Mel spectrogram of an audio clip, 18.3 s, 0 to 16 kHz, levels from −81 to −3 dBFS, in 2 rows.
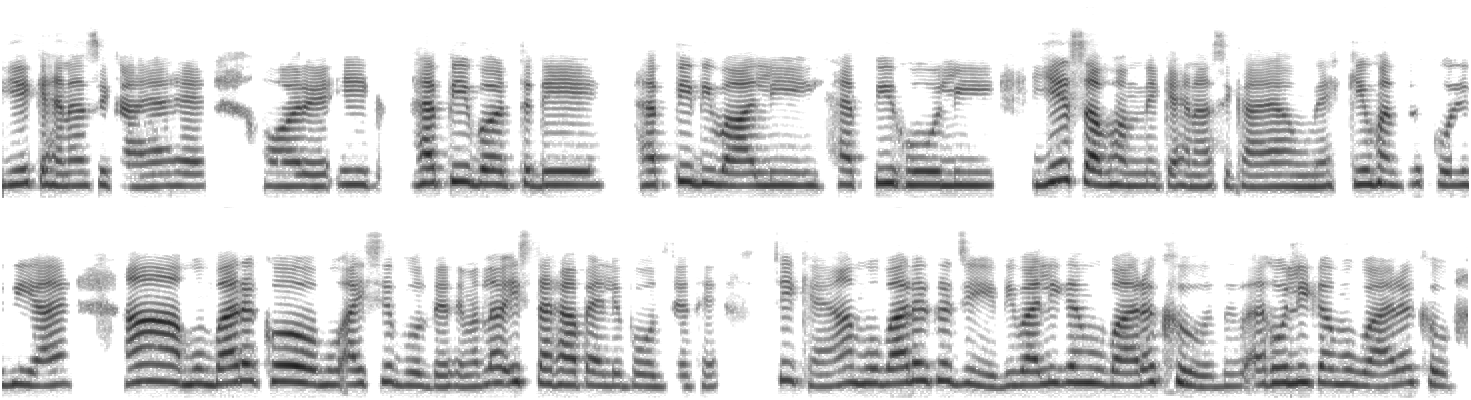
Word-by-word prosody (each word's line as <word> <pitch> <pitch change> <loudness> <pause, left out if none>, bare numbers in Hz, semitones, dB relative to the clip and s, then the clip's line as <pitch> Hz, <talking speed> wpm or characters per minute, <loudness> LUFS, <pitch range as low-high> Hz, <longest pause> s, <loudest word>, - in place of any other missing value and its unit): ये 265 +2 +1
कहना 240 -2 +1
सिखाया 220 -3 -2 0.2
है, 230 0 -2 0.5
और 230 0 +1
एक 240 +2 -3 0.2
happy 285 +3 +4
birthday, 255 -1 +1 0.5
happy 255 +5 +1
Diwali, 240 -2 +1
happy 260 +2 0
Holi, 245 -1 0 0.3
ये 305 +8 +4
सब 270 -7 +5
हमने 235 -1 -3
कहना 225 -1 -3
सिखाया 220 -2 -4
है 220 - -2
उन्हें, 220 +2 -4
कि 265 0 0
मतलब 260 0 -1
कोई 250 -1 -3
भी 265 +1 -2
आए 235 +2 +2 0.4
"हाँ, 290 - +6
हाँ 315 -2 +7
मुबारक 285 +4 +4
हो।" 315 - +4 0.3
वो 260 0 -4
ऐसे 300 +4 -5
बोलते 225 -3 -4
थे 215 - -6
मतलब 280 +6 -1
इस 300 - -12
तरह 265 -2 +3
पहले 235 -2 -4
बोलते 220 -1 -8
थे, 215 - -10 0.4
"ठीक 330 -6 -5
है, 225 -1 -8
हाँ, 280 +3 0
मुबारक 285 +4 +3
हो 330 - +2
जी, 245 -6 -4
दिवाली 250 +5 0
का 295 -1 +2
मुबारक 270 0 +1
हो, - - +4 0.2
द 225 +2 -11
अ, 260 - -3
होली 290 +1 +3
का 280 - -1
मुबारक 250 +3 -3
हो।" 245 -2 -4
255 Hz, 175 wpm, -23 LUFS, 235-280 Hz, 0.5 s, हाँ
